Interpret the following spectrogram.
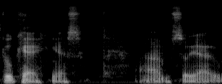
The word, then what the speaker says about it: Bucket: Hipatia Bucket is the character she played. Um, unfortunately she passed away. She passed away today at 19. Hey, sorry. It's pronounced bouquet.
